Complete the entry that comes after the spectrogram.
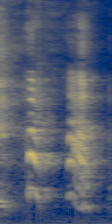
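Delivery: squealing laugh up high; high burst of laughter. Real, not acted. Laughing after cursing English, squealing laugh. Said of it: "is so fucked".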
